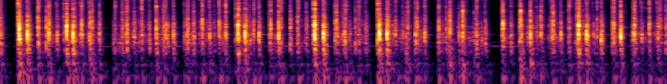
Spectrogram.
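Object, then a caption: Plastic mechanical keyboard. Fingertips of both hands type continuously on a full-size beige plastic IBM Model M mechanical keyboard with a hollow case. A steady, rapid stream of sharp, bright clacks rings off quickly, with little low end and a few brief pauses between bursts.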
